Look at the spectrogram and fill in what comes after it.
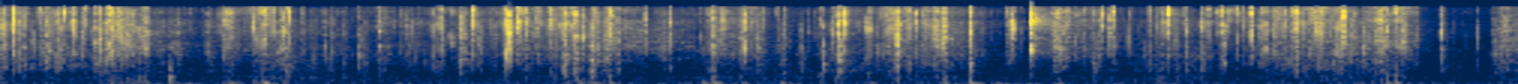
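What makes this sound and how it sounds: Long nails scratch and crinkle the gold foil fringe on a medium hollow paper pumpkin piñata held in both hands. The result is a continuous, bright, dry crinkling and crackling with quick scratchy bursts and very little low end.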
